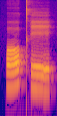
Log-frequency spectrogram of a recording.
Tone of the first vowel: rising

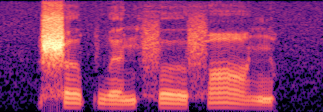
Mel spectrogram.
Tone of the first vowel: high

